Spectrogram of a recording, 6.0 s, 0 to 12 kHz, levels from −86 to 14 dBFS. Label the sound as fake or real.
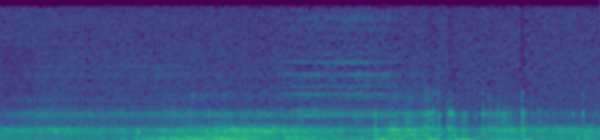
real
